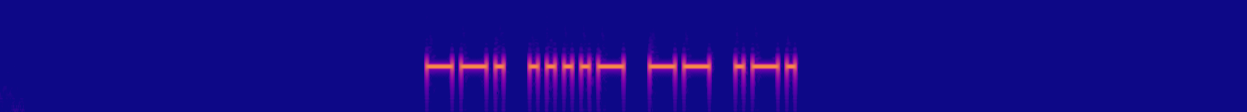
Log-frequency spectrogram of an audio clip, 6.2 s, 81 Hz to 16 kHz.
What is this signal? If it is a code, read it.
Morse code, heard as a keyed tone, about 28 wpm, 700 Hz. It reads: G4MR
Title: DXCC-100 Call Signs - 4 Characters - Repeated 2x - 28wpm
